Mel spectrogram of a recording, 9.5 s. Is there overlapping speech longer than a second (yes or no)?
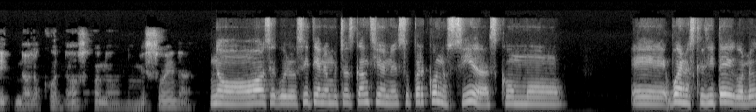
no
